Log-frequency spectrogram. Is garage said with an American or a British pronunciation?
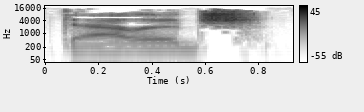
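British. It is said with a British pronunciation.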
